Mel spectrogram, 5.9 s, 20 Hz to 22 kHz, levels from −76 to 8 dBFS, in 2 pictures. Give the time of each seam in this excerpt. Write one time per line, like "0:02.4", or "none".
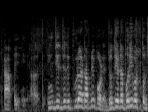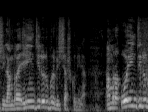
none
